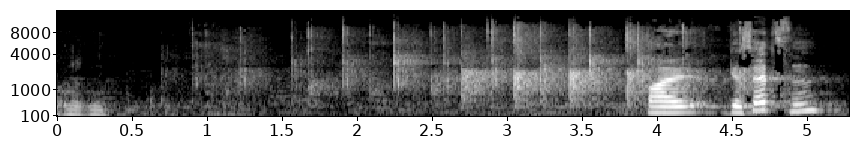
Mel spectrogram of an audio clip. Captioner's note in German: Beifall AfD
